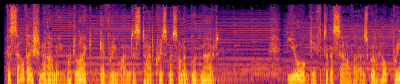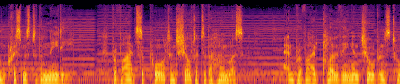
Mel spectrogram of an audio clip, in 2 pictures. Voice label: soft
